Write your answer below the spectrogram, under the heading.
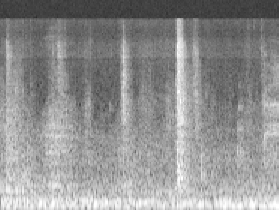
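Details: Low rumbling room noise with soft thuds and brief door-like knocks, faint speech, no animal voice.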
